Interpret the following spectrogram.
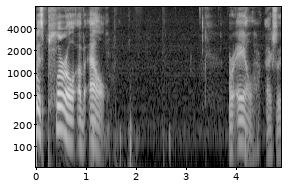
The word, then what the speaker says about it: El: Because it's like when you go to the, it's pronounced Ale.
